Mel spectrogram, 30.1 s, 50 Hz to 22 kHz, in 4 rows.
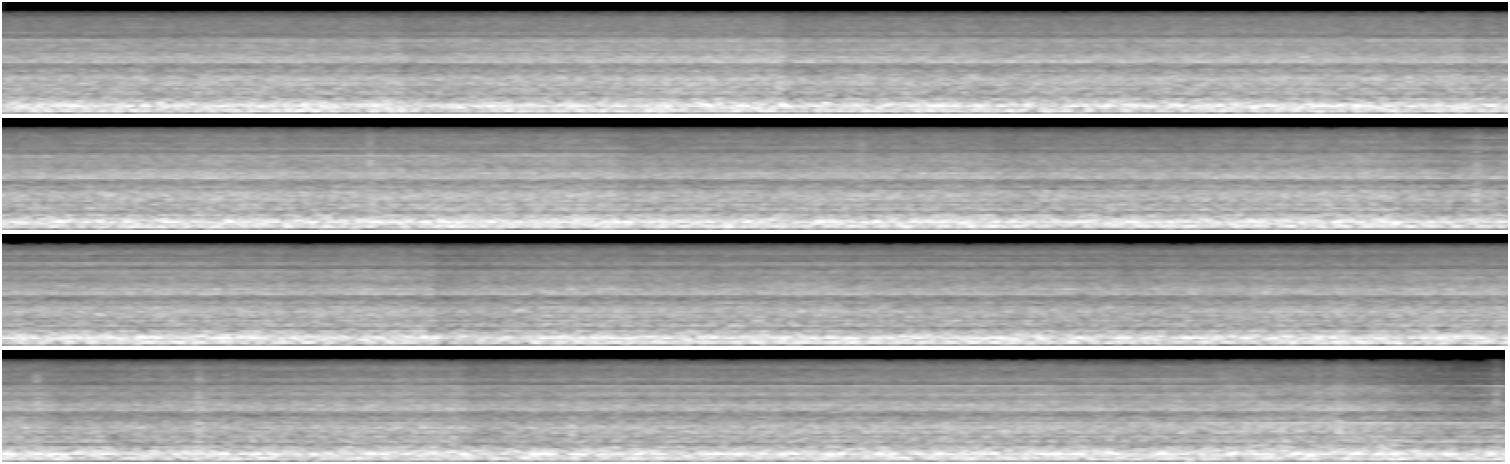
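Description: Steady cabin drone of a Fokker 70 airliner on its approach, heard from a window seat beside its rear-mounted Rolls-Royce Tay turbofan engines. A constant low engine hum sits over rushing airflow, unchanging throughout.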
